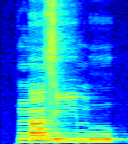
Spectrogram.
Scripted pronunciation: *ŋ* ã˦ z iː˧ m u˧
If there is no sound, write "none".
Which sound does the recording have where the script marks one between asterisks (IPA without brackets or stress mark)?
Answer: ŋ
